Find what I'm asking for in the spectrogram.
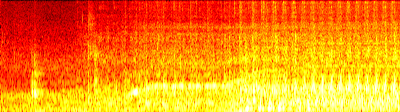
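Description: A sewing machine stitching bunting, a short start then a steady, fast mechanical whir that builds and runs continuously close by, with no talking.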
